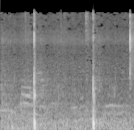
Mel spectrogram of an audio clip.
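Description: A basketball bouncing on an outdoor hard court: two dribbles about a second apart, then a lighter, sharper tap near the end.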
